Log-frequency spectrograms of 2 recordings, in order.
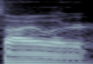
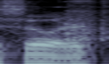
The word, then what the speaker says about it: Siller: and we definitely don't know it's pronounced Siler. It's definitely Siller.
